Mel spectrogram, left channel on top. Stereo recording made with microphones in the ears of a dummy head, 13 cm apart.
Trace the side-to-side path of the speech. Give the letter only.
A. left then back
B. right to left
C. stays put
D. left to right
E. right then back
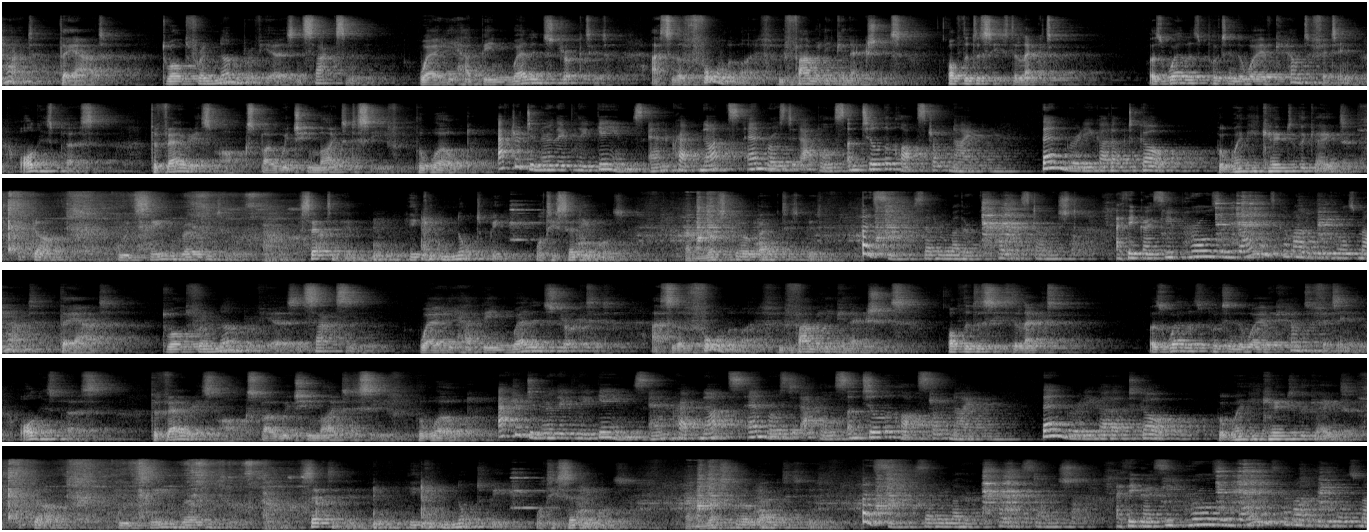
C.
